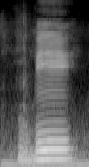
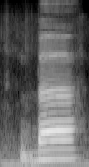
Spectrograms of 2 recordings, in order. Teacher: اس کی نیچے کی طرف آواز ہوتی ہے زیر کی، زبر کی اوپر کی طرف آواز ہوتی ہے۔ زیر کی مقدار: زیر کو تقریباً آدھا سیکنڈ ایک حرکت کی مقدار کے برابر کھینچ کر پڑھنا ہے۔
